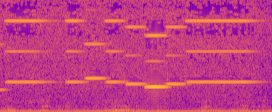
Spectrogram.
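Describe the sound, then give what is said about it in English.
A short, shrill electronic appliance beep sounds once over a steady low hum and a faint high whine, fairly quiet and with no one talking. “Obviously, we've come a long way from those harsh beeps and buzzes.”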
